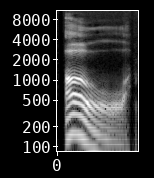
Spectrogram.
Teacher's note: Dark L. The tongue tip still touches the alveolar ridge, but the back of the tongue rises toward the velum, the soft palate. It creates a deeper, heavier sound, ull. Not a quick ull, but a continuous ull, with the sound flowing steadily.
